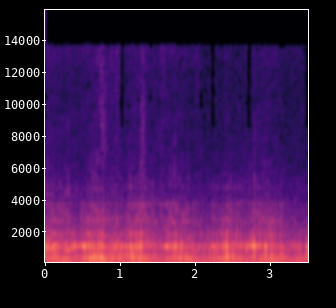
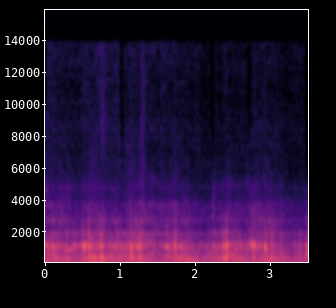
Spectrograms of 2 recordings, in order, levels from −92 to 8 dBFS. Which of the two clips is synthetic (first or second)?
second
